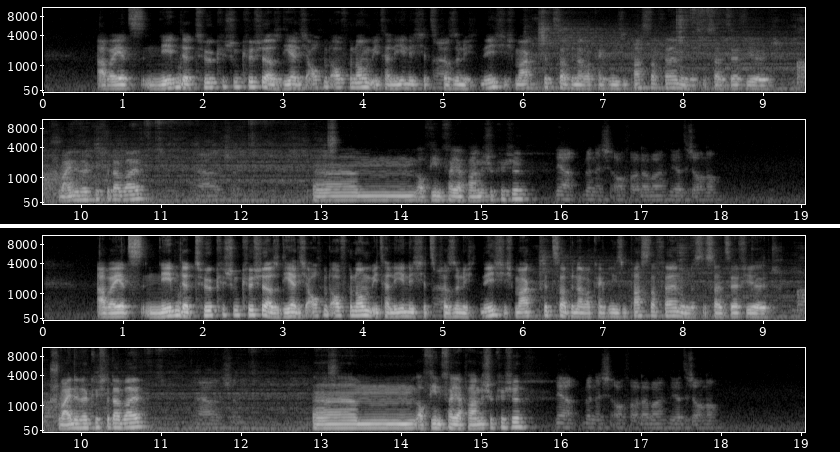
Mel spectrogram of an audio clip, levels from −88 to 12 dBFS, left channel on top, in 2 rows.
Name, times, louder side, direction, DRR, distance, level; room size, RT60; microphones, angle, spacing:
voice 1, 0.7-9.1 9.6-10.8 12.9-15.6, right 5 dB, 65° right, 0.4 m, -24 dB
sound 1, 6.0-13.2, left 2 dB, 80° left, 1.3 m, -47 dB
sound 2, 9.4-11.1, left 2 dB, 40° left, 0.6 m, -46 dB
voice 2, 11.4-12.0 15.9-17.9, right 1 dB, 5° right, 1.1 m, -45 dB
6.0 x 3.6 x 2.3 m
head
